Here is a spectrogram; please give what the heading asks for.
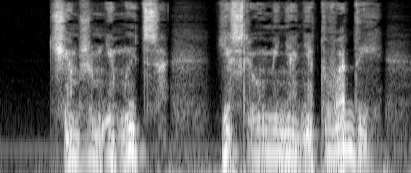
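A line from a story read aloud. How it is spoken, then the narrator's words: Whisper. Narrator (Russian): прошептал он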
